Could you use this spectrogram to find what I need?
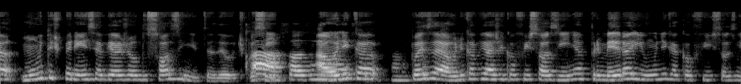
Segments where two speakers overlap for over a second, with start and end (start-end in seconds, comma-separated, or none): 2.5-4.1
